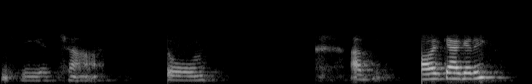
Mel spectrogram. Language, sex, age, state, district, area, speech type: Urdu, female, 18-30, Telangana, Hyderabad, urban, conversation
